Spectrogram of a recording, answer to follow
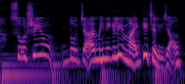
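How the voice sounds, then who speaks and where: A woman's voice: high-pitched, big pitch swings, normal speed, faint music behind. A woman voicing a fed-up young wife in a cartoon family story, complaining melodramatically. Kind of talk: Hindi cartoon story acting.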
